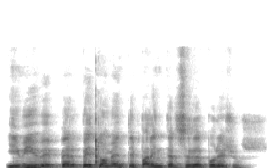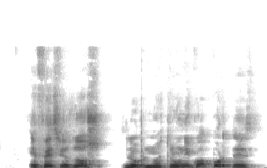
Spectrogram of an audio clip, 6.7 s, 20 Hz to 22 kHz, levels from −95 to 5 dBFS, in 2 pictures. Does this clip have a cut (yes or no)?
yes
